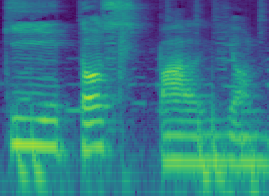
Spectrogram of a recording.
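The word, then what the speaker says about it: kiitos paljon: valion kitok siapa Lion itu ada penekanan pada double Iya udah beliin pokoknya apapun yang udah lechter itu harus diucapkan dengan panjang kitos falchion atau kitok siapa Nyon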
